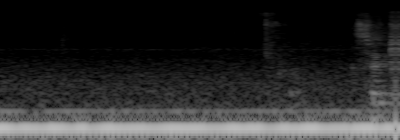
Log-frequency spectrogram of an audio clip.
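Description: Steady low electrical hum, one unchanging tone with nothing else over it: mains hum in the sound system's audio feed.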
